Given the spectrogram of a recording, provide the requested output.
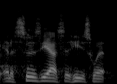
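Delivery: normal talking voice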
